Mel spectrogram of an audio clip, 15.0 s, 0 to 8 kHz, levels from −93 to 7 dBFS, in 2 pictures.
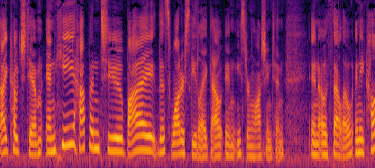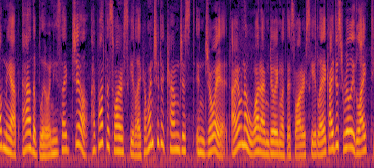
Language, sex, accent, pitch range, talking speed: English, female, American, 160-215 Hz, 240 wpm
